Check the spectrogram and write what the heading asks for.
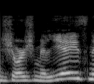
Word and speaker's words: Méliès: I did have to laugh, though, when someone had emailed us and asked why we did not pronounce the R in Georges Méliès's name, but we did pronounce the R in the Lumière brothers' name.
